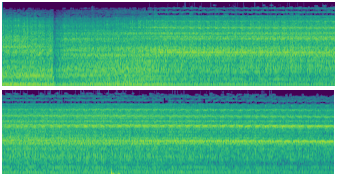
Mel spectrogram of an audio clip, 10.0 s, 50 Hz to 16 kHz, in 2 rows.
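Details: Bearing friction tester, a roller bearing against its outer race, metal to metal with plain oil, no additive, reading about 30 pounds: steady high squeal over the machine hum, race still showing hot spots.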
